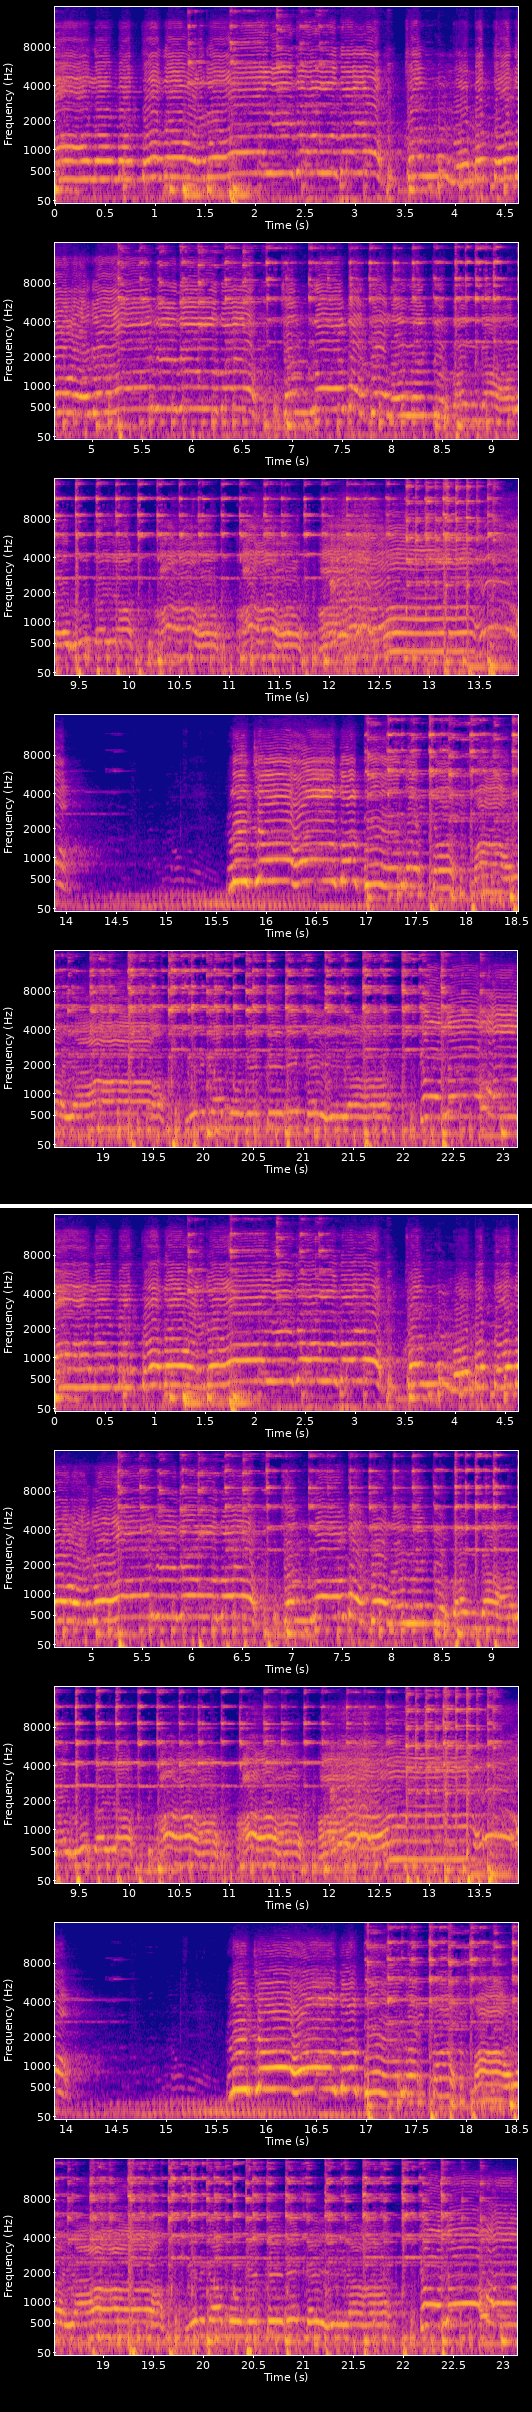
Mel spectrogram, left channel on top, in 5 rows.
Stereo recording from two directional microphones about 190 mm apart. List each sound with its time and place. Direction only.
0.0 s music: 45° right (ahead or behind)
2.5 s a sound: 40° right (ahead or behind)
5.9 s music: 40° right (ahead or behind)
10.3 s music: 40° right (ahead or behind)
11.9 s sheep: 40° right (ahead or behind)
15.6 s music: 40° right (ahead or behind)
22.2 s music: 45° right (ahead or behind)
